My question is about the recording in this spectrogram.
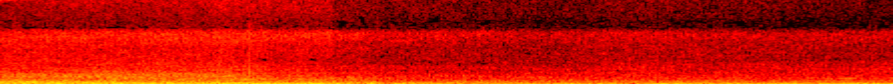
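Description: Minibus engine running as it drives slowly through flowing floodwater, with water splashing and rushing around its wheels.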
